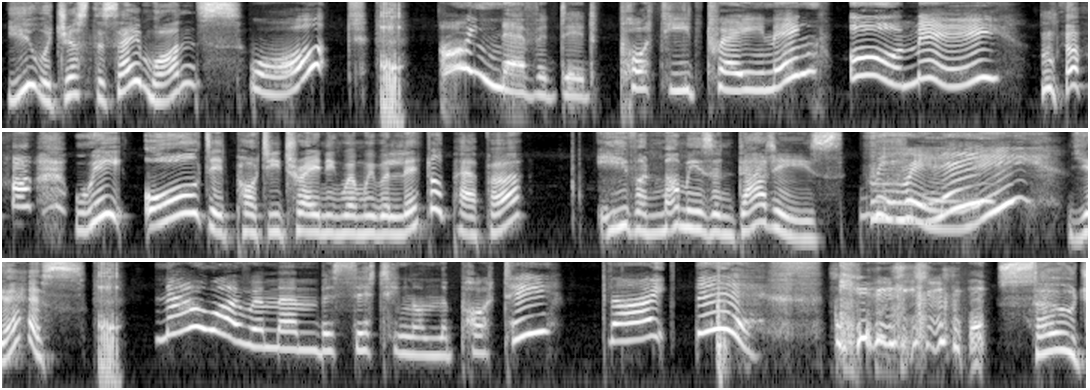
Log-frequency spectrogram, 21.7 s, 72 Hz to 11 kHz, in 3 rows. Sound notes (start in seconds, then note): 2.4 snorts; 7.2 laughs; 15.0 snorts; 19.6 giggles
